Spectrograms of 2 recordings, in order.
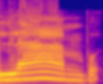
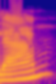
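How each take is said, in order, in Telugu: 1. చివర b శబ్దం వినిపిస్తుంది. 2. ఈ పదం m తో ముగుస్తుంది, b ఉండదు. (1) "ల్యాంబ్ అని చెప్పి పలకకూడదు" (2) "ఎం తర్వాత బి వస్తే బి మనం పలకకూడదు"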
